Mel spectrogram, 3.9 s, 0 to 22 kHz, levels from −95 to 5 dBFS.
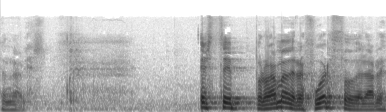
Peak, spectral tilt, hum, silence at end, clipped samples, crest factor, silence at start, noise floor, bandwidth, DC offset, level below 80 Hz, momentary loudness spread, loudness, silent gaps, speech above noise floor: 0 dBFS; -7.5 dB/octave; none; 0 s; under 0.1%; 18 dB; 0 s; -49 dBFS; 12.5 kHz; under 0.1%; -54 dBFS; 17 LU; -15 LUFS; none; 33 dB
